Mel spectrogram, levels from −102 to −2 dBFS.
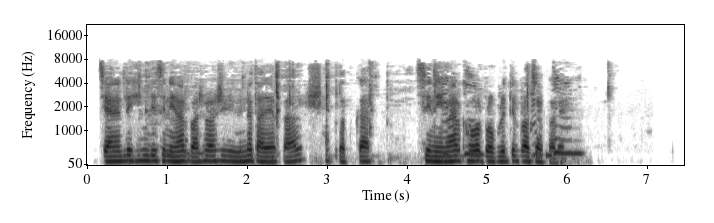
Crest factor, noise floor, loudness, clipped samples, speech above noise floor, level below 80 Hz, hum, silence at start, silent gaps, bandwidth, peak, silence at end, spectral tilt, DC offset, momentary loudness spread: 18 dB; -78 dBFS; -19 LUFS; under 0.1%; 59 dB; -54 dBFS; none; 0.15 s; none; 7.8 kHz; -2 dBFS; 0.95 s; -6 dB/octave; under 0.1%; 8 LU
